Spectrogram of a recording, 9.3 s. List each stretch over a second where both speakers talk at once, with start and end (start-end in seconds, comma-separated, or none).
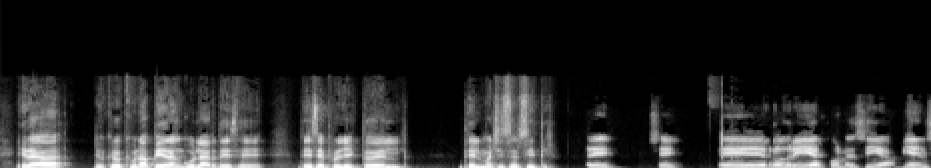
none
